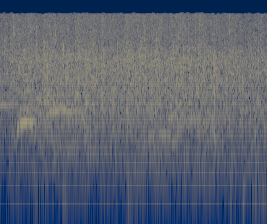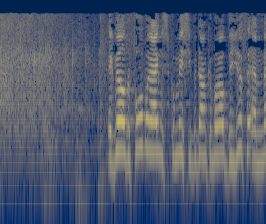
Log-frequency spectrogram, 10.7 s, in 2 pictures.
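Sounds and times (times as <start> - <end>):
audience applause: 0.0 - 7.4
speech: 7.5 - 10.6.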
